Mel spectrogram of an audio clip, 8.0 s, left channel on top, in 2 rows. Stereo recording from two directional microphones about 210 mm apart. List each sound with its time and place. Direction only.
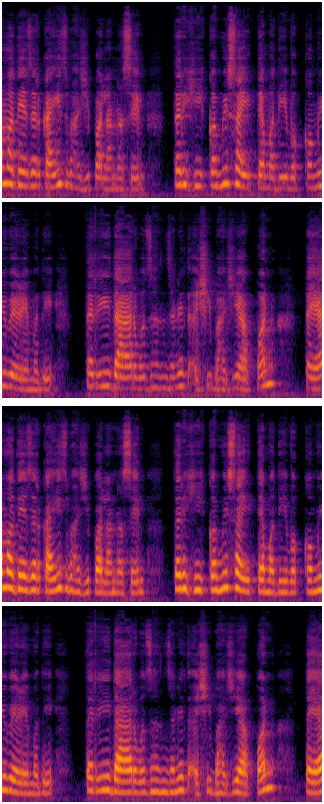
0.1 s a woman's voice: 40° right (ahead or behind)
